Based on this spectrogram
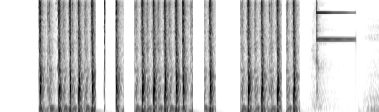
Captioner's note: typewriter clicking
